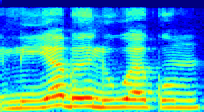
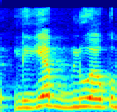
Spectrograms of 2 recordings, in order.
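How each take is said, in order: First: لیبلوکم slowly with the ب bounced; qalqala on ba. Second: لیبلوکم read flat, ب without bounce; wrong flat reading. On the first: Teacher showing students the right way to read لیبلوکم. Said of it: "آواز کو اس طریقے سے ہلائیں گے". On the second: Teacher showing students the wrong way to read لیبلوکم. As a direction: say لیبلوکم plainly, no qalqala. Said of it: "لیبلوکم نہیں پڑھیں گے". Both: Shown as a demonstration.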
